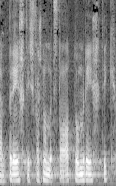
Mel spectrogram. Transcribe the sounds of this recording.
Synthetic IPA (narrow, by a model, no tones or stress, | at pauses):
æmpɾɪχtɪʃfɑʃnʊmət͡stɑːt̪ʊmɾɪχtik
